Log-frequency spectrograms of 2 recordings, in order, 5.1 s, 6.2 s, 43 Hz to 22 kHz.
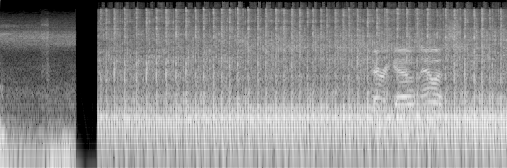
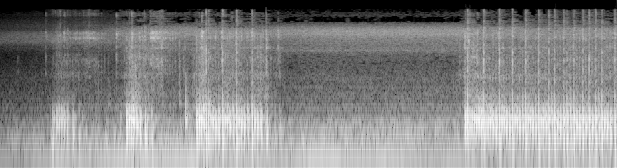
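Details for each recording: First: Echo GT 200R with new Zama carburetor, after turning idle screw in to raise low idle: steady even two-stroke buzz, no hunting or dying, good throttle response; idling properly now. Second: Echo GT 200R trimmer, two-stroke, just fitted new Zama carburetor, started on choke and primer: catches after sputters, settles to a low uneven idle near stalling; idle set too low, needs idle screw turned in.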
